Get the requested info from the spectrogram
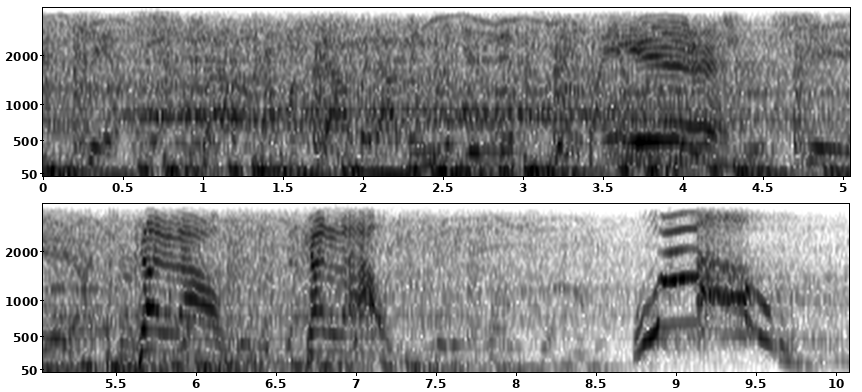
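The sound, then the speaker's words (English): A live concert crowd in LA roars and cheers loudly and steadily, with whoops and yells rising over the din, before it briefly drops and a single excited shout cuts through at the end. “Give yourselves another round of applause, man.”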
